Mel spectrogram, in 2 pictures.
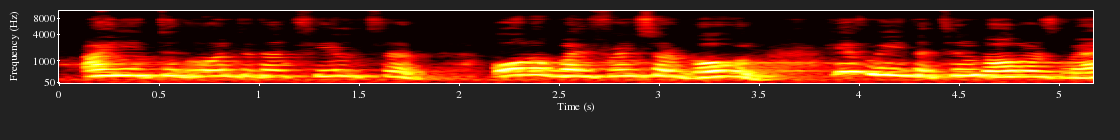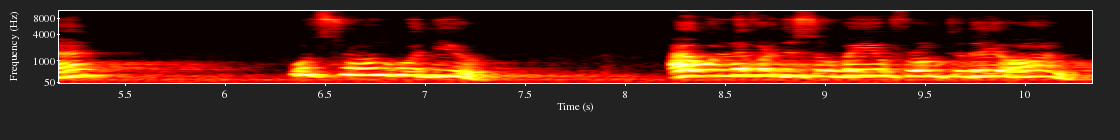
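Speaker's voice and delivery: mock whiny plea for the field-trip money; child begging dad. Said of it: "begging him until we cry".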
